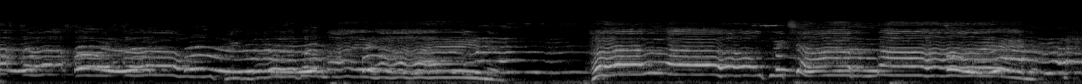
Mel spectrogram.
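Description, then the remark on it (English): A dog howls along to a song in a duet with its owner, in long, wavering notes that slide up and down, loud, with brief breaks before each new phrase. “This is a dog performing a duet with his owner, Too ….”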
